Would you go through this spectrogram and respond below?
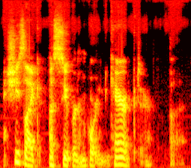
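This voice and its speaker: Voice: mid-range voice, fairly quick, creaky, sharp tone, husky. A player giving casual gameplay commentary, offhand and often muttering while concentrating on the game. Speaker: video game streamer.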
